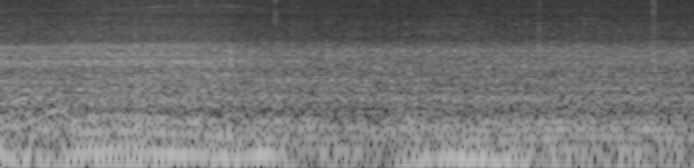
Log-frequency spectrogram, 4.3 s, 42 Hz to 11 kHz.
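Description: Off-road 4x4 SUV's engine running at low revs as it crawls over a muddy forest rut: a steady low rumble that eases off briefly around the middle.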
